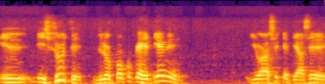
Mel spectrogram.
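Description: The man speaks at a fairly slow pace. Vocal fry runs through his voice. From Colombia. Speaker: agronomist and organic farming educator. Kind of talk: interview.

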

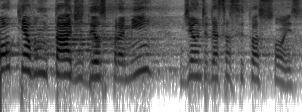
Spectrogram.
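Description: A man uses a raised, projected voice. It sits at an extremely high pitch. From interior Brazil. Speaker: preacher. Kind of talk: sermon to a young audience at a retreat, teaching on scripture with rhetorical questions. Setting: retreat with live audience. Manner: earnest and animated, exhorting the audience directly; repeats key verses for emphasis, pausing for audience.

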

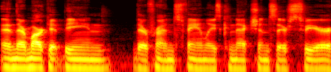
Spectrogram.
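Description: A man with a bright, sharp tone is heard in a very clean recording against a silent background. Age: 30s. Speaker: real estate agent. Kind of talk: casual chat. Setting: in host's basement.

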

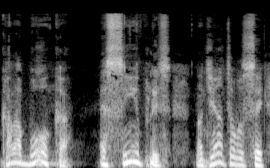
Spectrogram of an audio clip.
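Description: A man speaks fairly slowly in a dark, mellow tone with vocal fry. The sound is dry and close, with no echo. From São Paulo, Brazil. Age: 50s. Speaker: tattoo convention organizer. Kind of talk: casual chat.

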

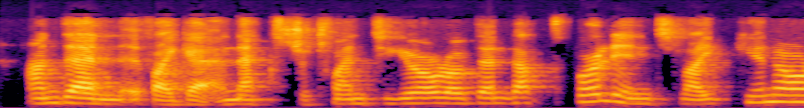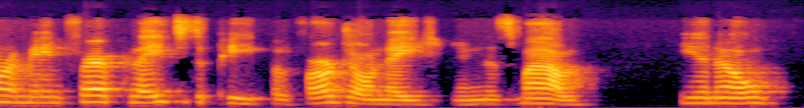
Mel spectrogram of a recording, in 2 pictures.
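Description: Speaking in a Dublin accent, a woman keeps a moderate pace. Her fairly low voice shows ordinary pitch variation. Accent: Dublin Irish. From Dublin, Ireland. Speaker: childminder and charity runner. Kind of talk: casual interview.

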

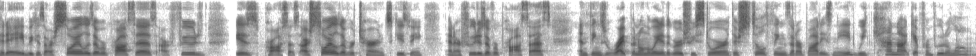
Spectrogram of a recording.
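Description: A woman speaks in a plain, everyday voice at a medium pitch. She goes at a fairly quick pace with ordinary pitch variation over a quiet background. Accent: American. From US South, South Louisiana. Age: 40s. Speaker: holistic nutritionist and former fitness competitor. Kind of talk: interview conversation. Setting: studio.

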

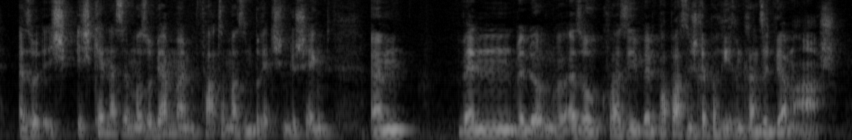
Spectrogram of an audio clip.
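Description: A man at medium pitch and a fairly quick pace, with ordinary pitch variation, over noticeable background noise. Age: 20s. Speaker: podcast guest, student. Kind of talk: casual chat.

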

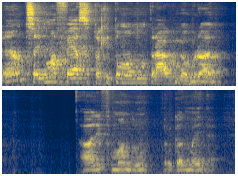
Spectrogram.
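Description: An animated man talks at a fairly quick pace. Audible room echo surrounds his voice. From southern Brazil, born in Curitiba. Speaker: social activist, founder of a charity kitchen. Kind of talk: casual interview chat. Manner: animated, slangy street talk.

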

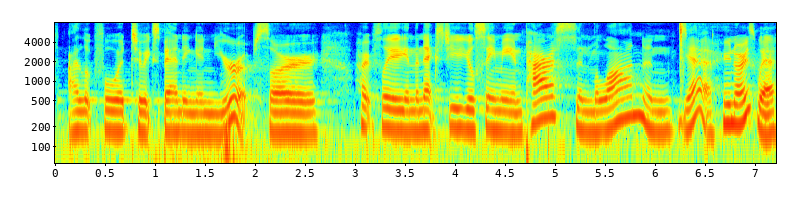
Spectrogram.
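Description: A woman with an Australian accent, fairly low in pitch, at a moderate pace and with ordinary pitch variation. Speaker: co-host, marketing manager. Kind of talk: casual interview. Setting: in an office in London.

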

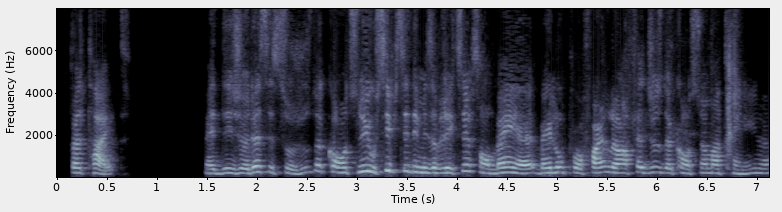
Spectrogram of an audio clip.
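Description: A woman with a Quebec accent talks at a fairly quick pace and a fairly high pitch. Her voice is somewhat breathy, with ordinary pitch variation. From Quebec, Montreal area. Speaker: CrossFit gym member. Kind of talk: casual chat.

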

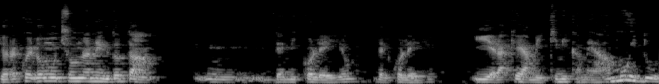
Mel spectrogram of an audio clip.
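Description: A man's normal speaking voice, medium in pitch and moderate in pace. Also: ordinary pitch variation. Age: 20s. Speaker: student sharing depression story. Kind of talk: personal testimony.

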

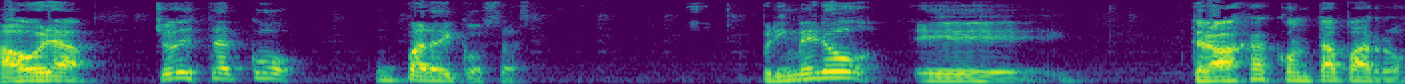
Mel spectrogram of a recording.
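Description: A man with a fairly high pitch talks at a very slow pace, leaving long, frequent pauses. His pitch swings very widely. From Argentina, Mendoza. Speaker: podcast host. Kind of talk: casual interview about wine. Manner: halting, many repeated words.

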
